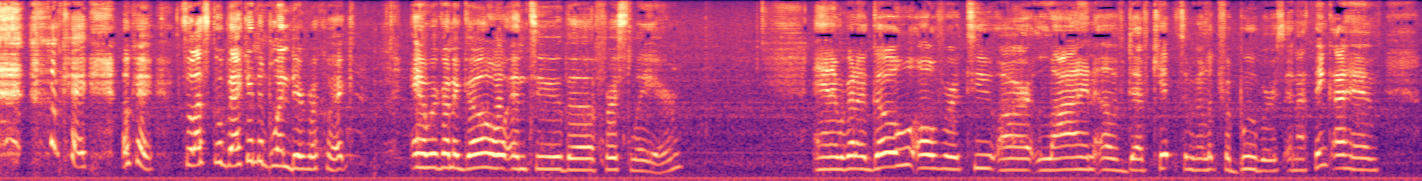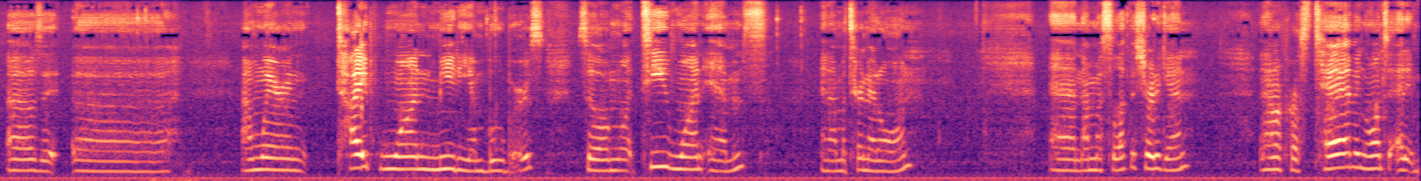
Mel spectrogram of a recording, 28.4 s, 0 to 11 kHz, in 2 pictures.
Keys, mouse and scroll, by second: 5.8 shift+click, 7.2 middle click, 22.1 click, 24.2 middle click, 25.5 right click, 26.0 right click, 27.6 Tab.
